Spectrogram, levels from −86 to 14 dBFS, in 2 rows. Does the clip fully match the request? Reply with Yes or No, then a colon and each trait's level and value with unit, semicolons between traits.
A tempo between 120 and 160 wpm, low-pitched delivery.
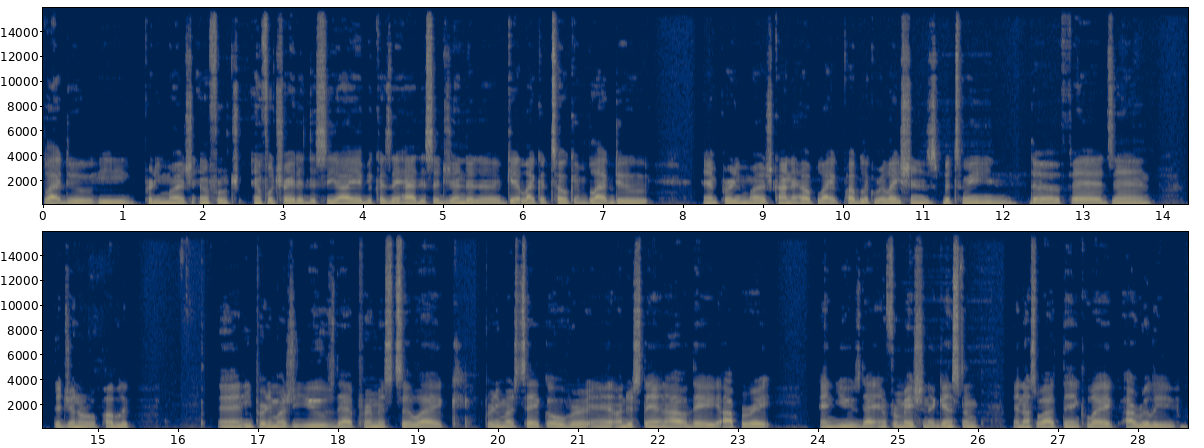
Yes: average, 140 wpm; low, 100 Hz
